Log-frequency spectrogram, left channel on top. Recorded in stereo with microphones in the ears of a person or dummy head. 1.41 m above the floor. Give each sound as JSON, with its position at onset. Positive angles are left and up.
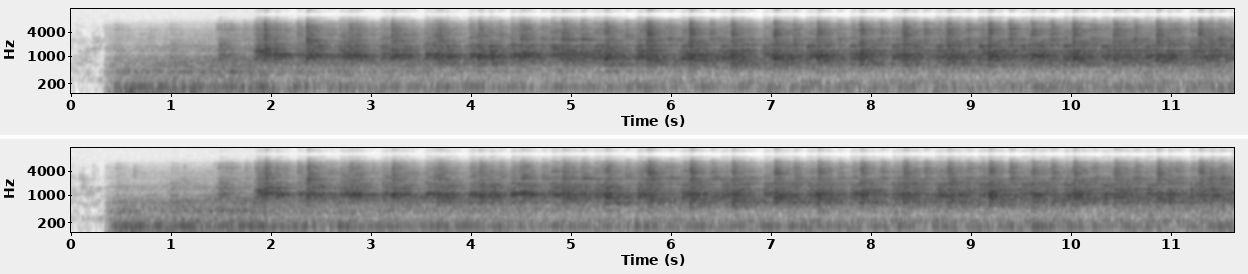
{"t": 0.3, "sound": "a rattle", "side_deg": 75, "distance_m": 1.5}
